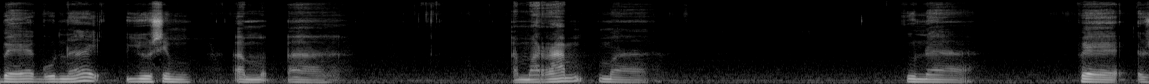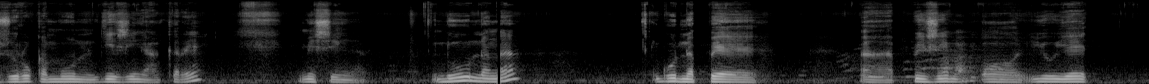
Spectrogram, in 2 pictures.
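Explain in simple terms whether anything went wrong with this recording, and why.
At 16.46 s the speech briefly drops out. For a split second, until 16.50 s, the sound fades away almost instantly and then comes straight back, leaving a tiny hole of silence of about 32 ms. This is a digital broadcast dropout: the receiver lost or got a damaged piece of the signal, silenced it rather than play noise, and resumed once good data arrived. The short gap fits a single lost frame, and what was said in it is gone.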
